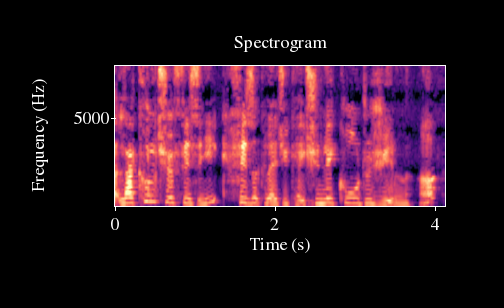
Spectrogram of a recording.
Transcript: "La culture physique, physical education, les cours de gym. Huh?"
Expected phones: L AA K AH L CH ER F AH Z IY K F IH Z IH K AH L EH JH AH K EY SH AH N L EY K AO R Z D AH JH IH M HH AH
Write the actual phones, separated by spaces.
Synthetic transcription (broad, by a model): L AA K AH L CH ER F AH Z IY K F IH Z IH K AH L EH JH AH K EY SH AH N L EY K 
